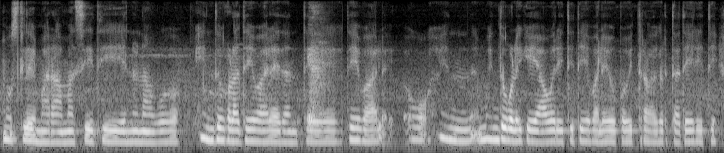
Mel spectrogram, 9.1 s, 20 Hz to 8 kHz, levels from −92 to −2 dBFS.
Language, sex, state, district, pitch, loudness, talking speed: Kannada, female, Karnataka, Raichur, 170 Hz, -19 LUFS, 100 wpm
